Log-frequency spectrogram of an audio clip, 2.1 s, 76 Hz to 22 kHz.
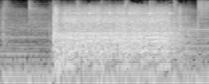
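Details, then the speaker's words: Yazoo/Kees ZT Max 42" zero-turn mower with a Kawasaki engine, after cleaning the solenoid control wire connector: the starter kicks in hard and spins the engine briskly for about a second with no clicking or dragging. The starter circuit now works. "so I tried to clean off the end of my control wire that goes to the solenoid I used a little flat screwdriver stick in that connector and uh some pics and stuff and anyway now it seems to be working so"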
